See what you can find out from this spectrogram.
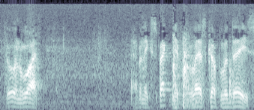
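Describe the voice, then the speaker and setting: A man's voice: fairly low pitch, fairly even intonation, measured pace. Old ex-convict father, bitter, wry, streetwise, 1970s radio play, muffled recording with faint noise. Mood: wry, resigned. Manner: rough streetwise slang, wry. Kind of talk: 1970s radio drama acting. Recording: dull, noisy old radio broadcast.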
